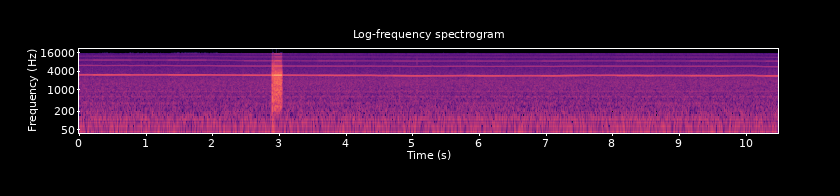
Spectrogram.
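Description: A steady high-pitched tone with overtones, sinking slowly in pitch, heard in a light aircraft's cockpit audio, with one sharp click about three seconds in.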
